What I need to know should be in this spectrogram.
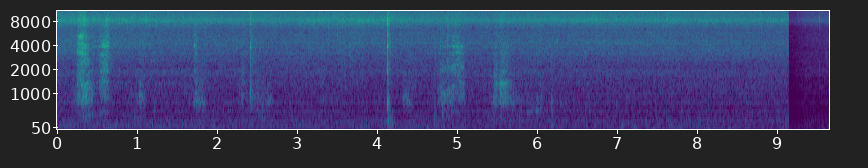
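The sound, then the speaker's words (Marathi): Ginger-garlic paste sautés in a pan for a chicken dish with a continuous soft sizzle and hiss. A few sharp stirring clicks and scrapes cut through, and the sound stops abruptly just before the end. “हलकंच गुलाबी रंगावर आलं लसूण paste परतून घेऊया।”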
